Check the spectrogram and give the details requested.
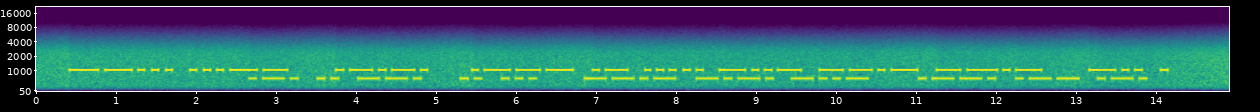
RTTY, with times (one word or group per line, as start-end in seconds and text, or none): none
